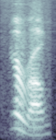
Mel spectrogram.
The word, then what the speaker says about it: gyro: Gyro. Giro. Well, how do you say it? Euro.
